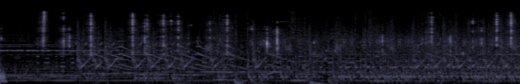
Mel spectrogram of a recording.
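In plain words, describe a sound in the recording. Many small creatures chirp and squeak in quick, high bursts.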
